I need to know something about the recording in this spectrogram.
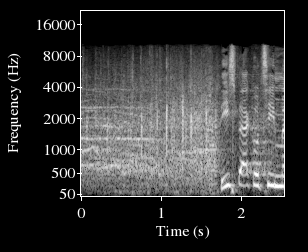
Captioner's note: clapping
